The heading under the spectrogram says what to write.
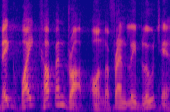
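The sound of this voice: At a fairly slow pace, a man speaks with big pitch swings.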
